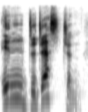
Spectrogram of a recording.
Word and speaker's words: indigestion: indi가 아니라 indigestion. indigestion.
